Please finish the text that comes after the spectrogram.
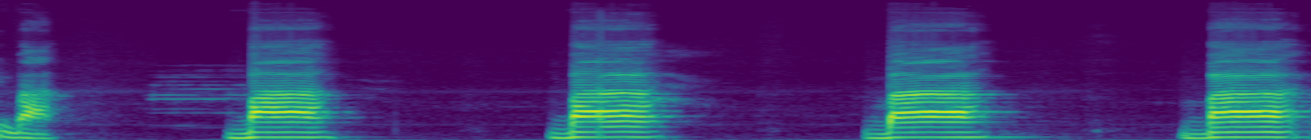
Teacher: দুই ঠোঁট একবারে বন্ধ করে খুললে উচ্চারণ হবে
